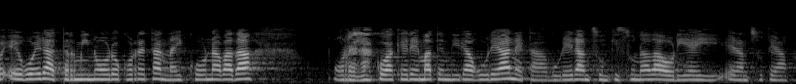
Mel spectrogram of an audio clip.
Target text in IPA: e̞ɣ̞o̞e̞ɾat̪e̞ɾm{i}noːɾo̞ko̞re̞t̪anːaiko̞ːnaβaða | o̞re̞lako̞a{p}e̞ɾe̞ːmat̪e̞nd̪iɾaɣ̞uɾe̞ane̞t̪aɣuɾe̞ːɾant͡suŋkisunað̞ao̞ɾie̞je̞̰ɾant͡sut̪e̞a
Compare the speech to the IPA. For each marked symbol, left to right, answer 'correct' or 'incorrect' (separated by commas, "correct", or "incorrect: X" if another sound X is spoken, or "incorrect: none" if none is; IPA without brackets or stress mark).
correct, incorrect: k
